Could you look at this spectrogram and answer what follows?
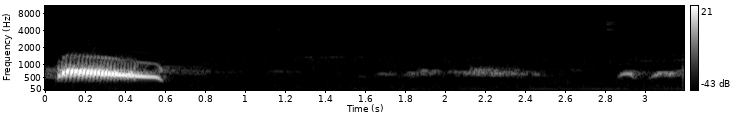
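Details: A single loud, burry coo from a spotted dove, given as a morning call to rouse rivals to fight, followed by faint soft cooing and a short low hum in the background.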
